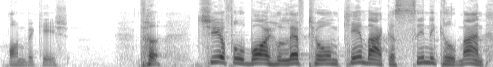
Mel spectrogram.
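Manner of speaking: ordinary delivery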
